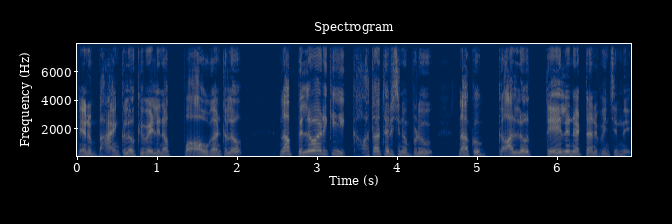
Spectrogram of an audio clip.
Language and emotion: Telugu, happy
